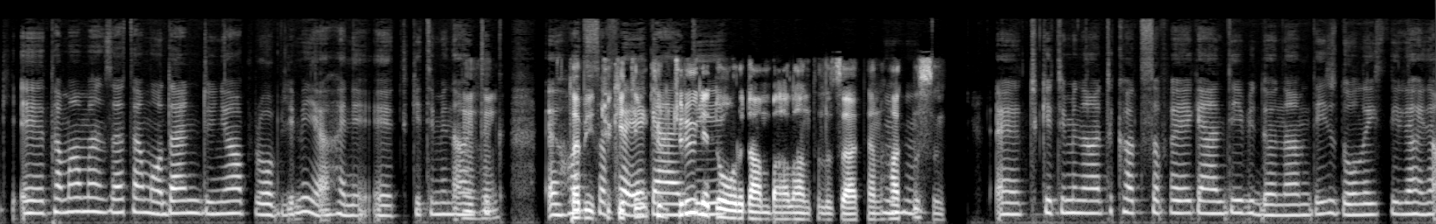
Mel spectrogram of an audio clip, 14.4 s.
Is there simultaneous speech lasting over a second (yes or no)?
yes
